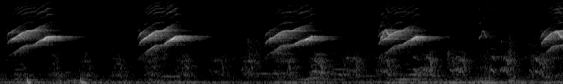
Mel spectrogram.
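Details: Domestic canary giving bright rising whistled sweeps, each sliding upward with an overtone, repeated roughly every 1.3 seconds in five bursts, with faint low thumps between calls.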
